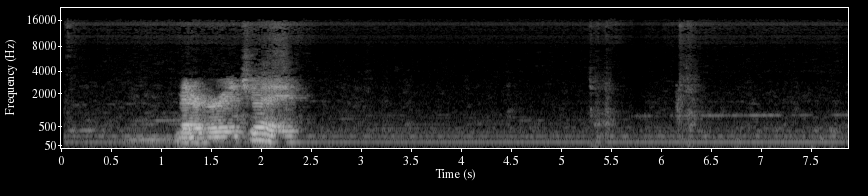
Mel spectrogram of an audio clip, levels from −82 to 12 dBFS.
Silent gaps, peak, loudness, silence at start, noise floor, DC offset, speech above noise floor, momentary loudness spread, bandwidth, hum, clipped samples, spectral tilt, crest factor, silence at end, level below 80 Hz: none; -4 dBFS; -17 LUFS; 0.1 s; -47 dBFS; under 0.1%; 30 dB; 28 LU; 16.5 kHz; none; under 0.1%; -6 dB/octave; 22 dB; 0.9 s; -58 dBFS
